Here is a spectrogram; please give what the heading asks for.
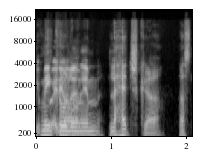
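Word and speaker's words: Lehečka: Well, it's like you're me calling him Lehechka. That's not how that's spelled either, but that's how it's said. Lehechka.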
